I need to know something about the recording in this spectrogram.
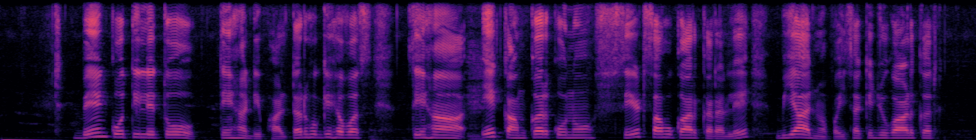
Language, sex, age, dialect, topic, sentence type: Chhattisgarhi, male, 18-24, Western/Budati/Khatahi, banking, statement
